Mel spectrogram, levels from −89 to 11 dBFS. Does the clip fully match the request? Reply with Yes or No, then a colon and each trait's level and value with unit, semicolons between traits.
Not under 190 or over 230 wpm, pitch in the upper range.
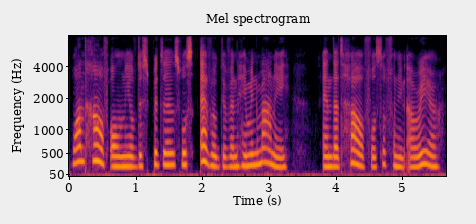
Yes: average, 200 wpm; high, 240 Hz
